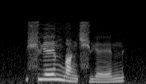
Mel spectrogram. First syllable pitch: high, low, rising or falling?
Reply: high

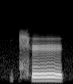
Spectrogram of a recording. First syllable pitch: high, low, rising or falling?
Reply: high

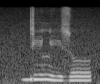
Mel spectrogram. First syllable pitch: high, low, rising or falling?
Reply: high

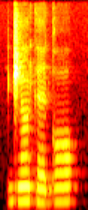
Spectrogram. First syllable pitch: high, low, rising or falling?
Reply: high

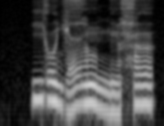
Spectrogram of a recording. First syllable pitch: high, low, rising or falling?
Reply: falling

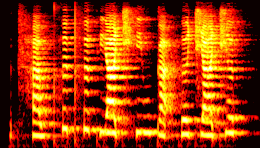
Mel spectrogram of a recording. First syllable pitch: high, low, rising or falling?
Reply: low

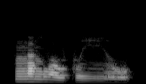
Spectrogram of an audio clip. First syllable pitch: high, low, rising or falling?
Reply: high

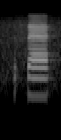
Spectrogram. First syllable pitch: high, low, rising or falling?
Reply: low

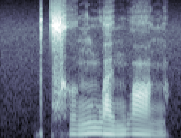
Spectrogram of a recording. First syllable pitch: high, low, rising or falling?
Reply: rising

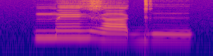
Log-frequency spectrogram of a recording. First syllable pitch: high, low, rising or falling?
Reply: high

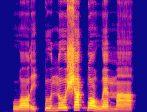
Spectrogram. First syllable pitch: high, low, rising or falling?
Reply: low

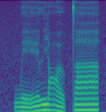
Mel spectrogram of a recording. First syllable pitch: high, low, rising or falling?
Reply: rising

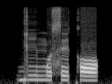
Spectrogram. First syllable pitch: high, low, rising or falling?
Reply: high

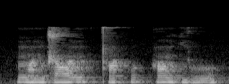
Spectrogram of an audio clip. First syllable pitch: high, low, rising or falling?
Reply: low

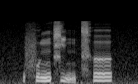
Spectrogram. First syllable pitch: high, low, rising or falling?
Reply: rising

